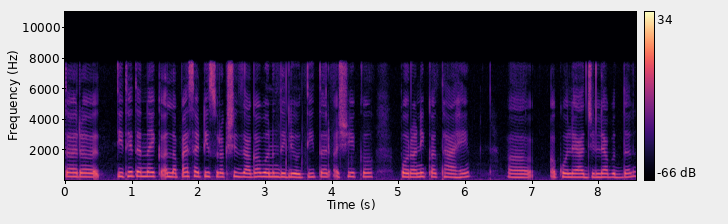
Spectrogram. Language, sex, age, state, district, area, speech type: Marathi, female, 18-30, Maharashtra, Akola, rural, spontaneous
